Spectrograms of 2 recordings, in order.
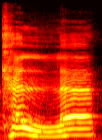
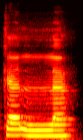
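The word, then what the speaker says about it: كلا: Tumma kalla tumma kalla kalla. Terlalu berlebihan ya. Terlalu berlebihan. Ibarat ngos-ngosan ya. Kalla maka dia santai saja ayah bunda. Contoh pengucapan yang benar. Tumma kalla ka ka. Ada nafas yang ada percikan nafas yang keluar tapi tidak berlebihan.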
